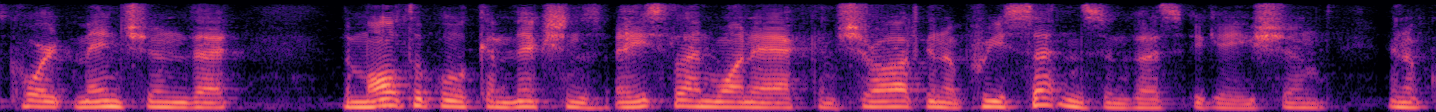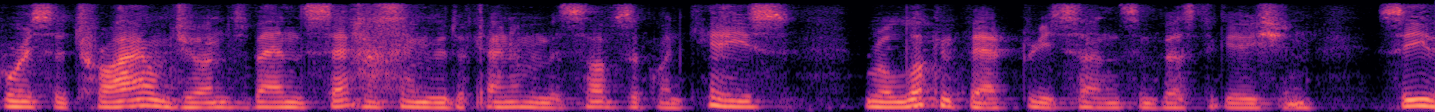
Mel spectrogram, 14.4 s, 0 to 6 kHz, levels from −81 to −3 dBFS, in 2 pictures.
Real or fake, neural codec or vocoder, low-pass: fake; codec, 24 kHz, 0.9 kbps, WavTokenizer, medium speech release version 1; 5.4 kHz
